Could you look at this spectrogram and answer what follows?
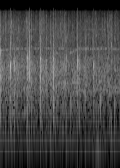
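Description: Studio audience clapping for the MCs of a hip-hop cypher on a radio show, steady moderate applause with sharp individual claps throughout and no voices.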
